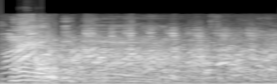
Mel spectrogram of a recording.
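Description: Loud laughter breaking out suddenly and carrying on.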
